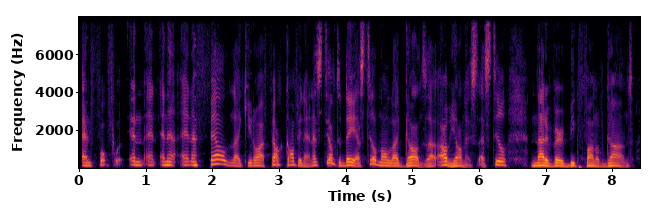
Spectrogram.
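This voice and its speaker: A man's voice: fairly high pitch, fairly quick, gravelly, a little mellow, no echo, clean studio sound. A man in his forties from Eastern Congo, co-hosting a podcast, talking earnestly in a reflective way and often repeating words as he restarts his sentences. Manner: earnest, frequent word repetitions and restarts. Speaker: podcast co-host. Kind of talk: reflective casual chat.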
